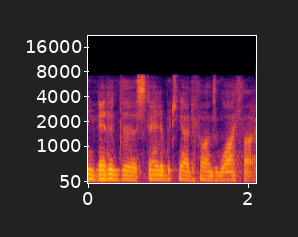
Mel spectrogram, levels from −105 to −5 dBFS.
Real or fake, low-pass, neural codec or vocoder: fake; 7.2 kHz; codec, 44.1 kHz, 3.4 kbps, Pupu-Codec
